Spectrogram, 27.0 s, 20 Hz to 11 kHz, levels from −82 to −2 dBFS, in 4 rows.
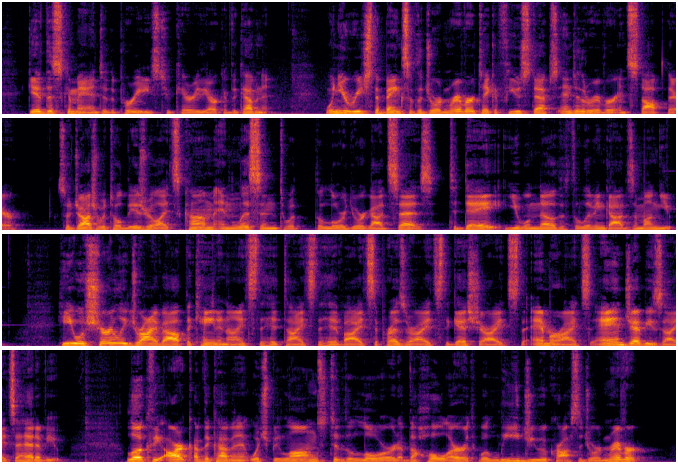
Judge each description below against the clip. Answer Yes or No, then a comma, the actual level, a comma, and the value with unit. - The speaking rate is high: Yes, fast, 225 wpm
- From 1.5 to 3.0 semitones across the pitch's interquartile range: No, average, 3.7 semitones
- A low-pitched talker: Yes, low, 120 Hz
